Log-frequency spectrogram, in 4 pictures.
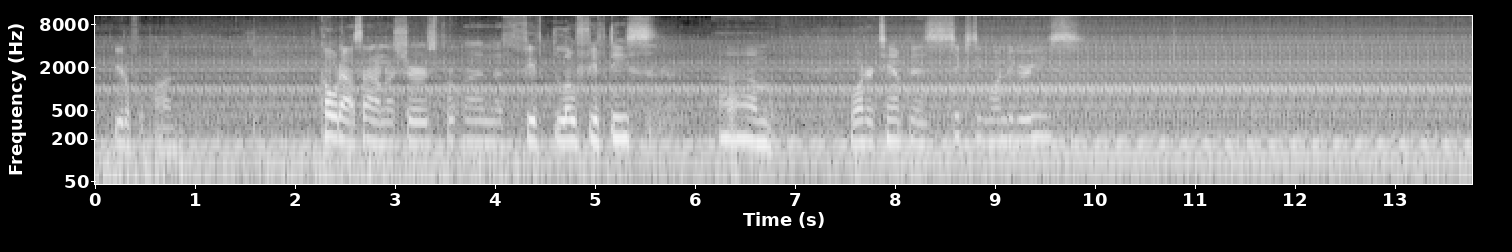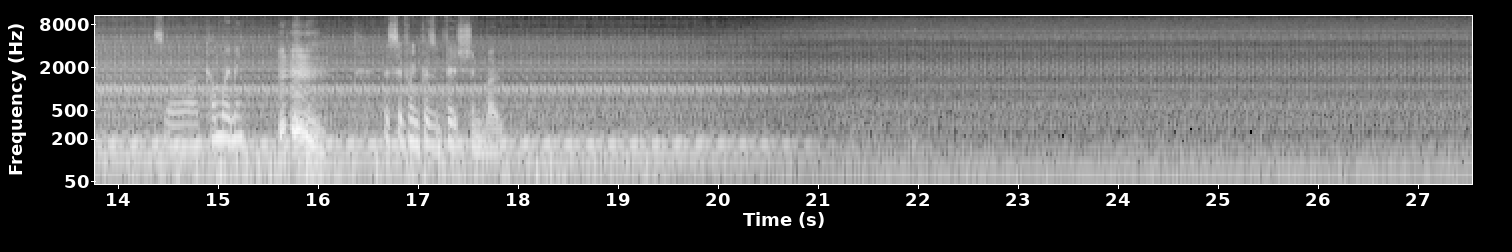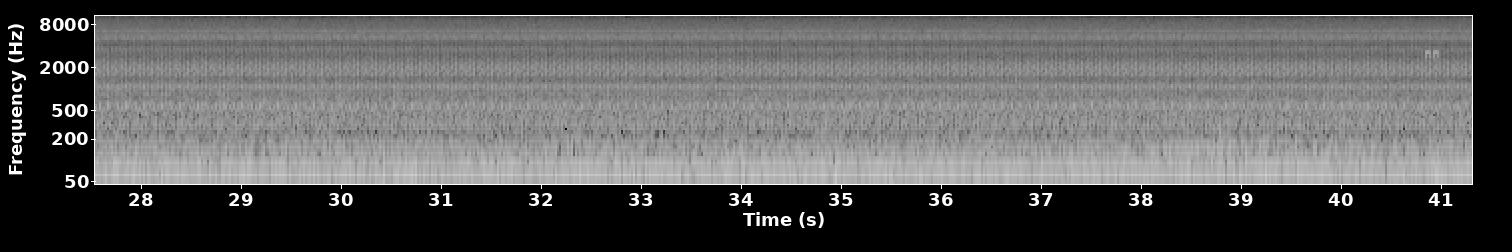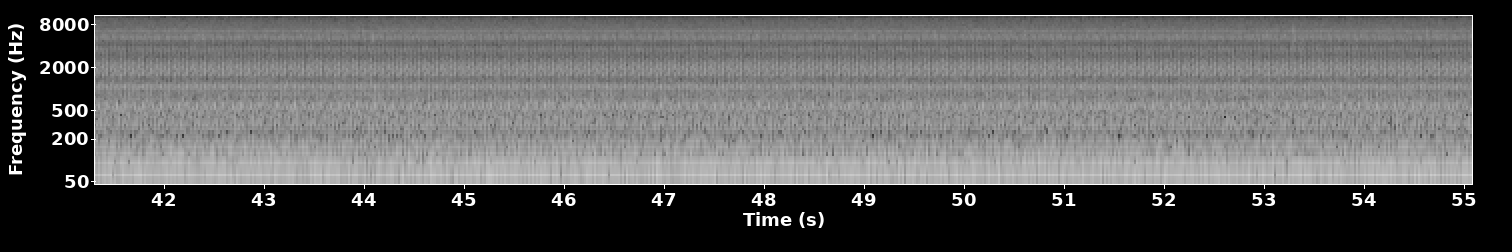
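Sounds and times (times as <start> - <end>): boat motor humming: 0.0 - 22.1.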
